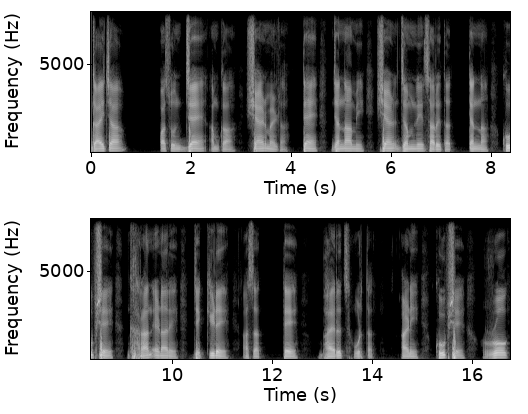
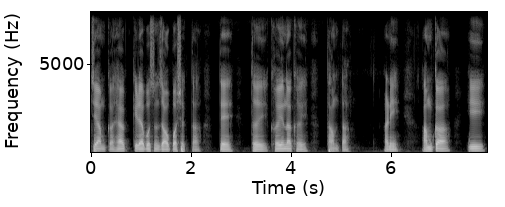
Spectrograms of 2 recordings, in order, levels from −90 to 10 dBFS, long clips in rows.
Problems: none marked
